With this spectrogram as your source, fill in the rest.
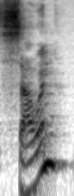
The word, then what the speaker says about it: Samhain: So the next one I got is Blue, believe it's pronounced Samhain. It is Gaelic, I believe.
